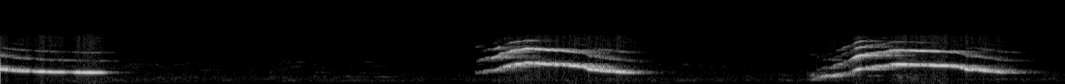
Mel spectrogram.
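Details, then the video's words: Fudge, a Shih Tzu poodle cross left home alone and caught on CCTV, utters shorter arched howls about two seconds long that rise and then dip, one starting with a wavering yelp, separated by quiet pauses. "Fudge the howling Shihtzu caught on CCTV"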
